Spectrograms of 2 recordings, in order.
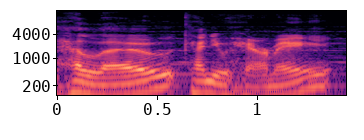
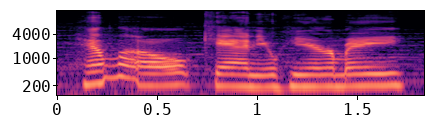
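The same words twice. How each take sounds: First: It is said in a Valley Girl voice. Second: It is said in a nerdy voice. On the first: "the Valley Girl" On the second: "the more nerdy"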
